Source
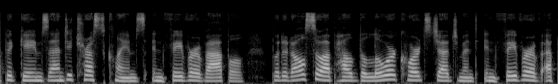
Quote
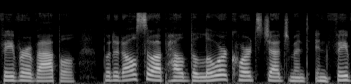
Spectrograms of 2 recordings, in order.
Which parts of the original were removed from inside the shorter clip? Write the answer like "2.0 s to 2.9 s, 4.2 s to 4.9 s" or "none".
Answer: none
